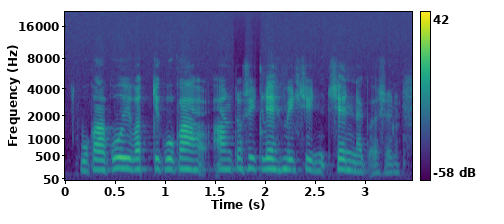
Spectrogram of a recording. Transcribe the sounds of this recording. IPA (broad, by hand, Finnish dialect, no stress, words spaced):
kukɑ kuiʋɑtːi kukɑ ɑnto siˑt lehmil sin sen nækøsel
